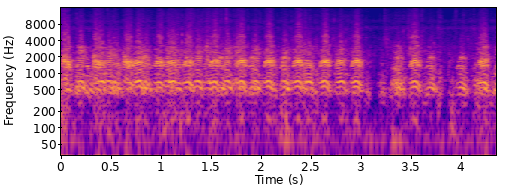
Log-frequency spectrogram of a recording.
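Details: Rice field frogs calling, a breeding-stimulation sound used as a lure to trap frogs: a dense chorus of nasal, harmonic croaks overlapping continuously, pulsing unevenly about once or twice a second with no pauses.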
